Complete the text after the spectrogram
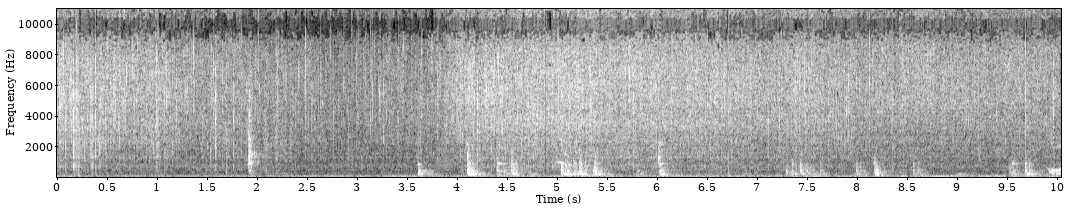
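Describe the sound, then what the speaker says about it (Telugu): Thinly sliced onions fry in hot oil in a kadai, a steady close sizzle broken by occasional crackles and scraping stirs, with no talking. "నూనె కాగుతుంది. ఇప్పుడు అందులో అయితే మనం ఉల్లిగడ్డలు సన్నగా కట్ చేసి పెట్టుకున్నాం కదా"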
